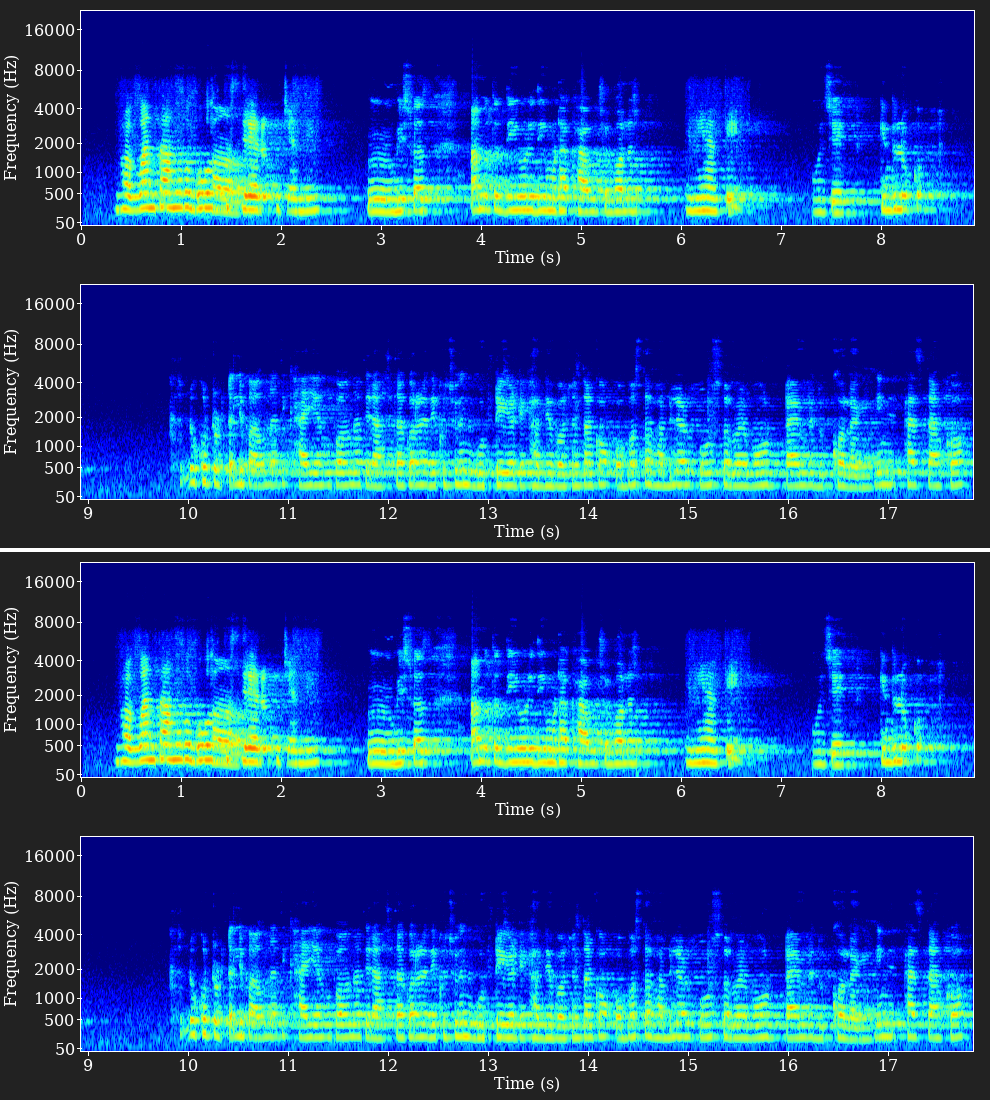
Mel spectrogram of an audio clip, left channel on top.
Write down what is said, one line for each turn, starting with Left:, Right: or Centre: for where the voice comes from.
Left: ଭଗବାନ ତ ଆମକୁ ବହୁତ
Right: ହଁ
Left: ଖୁସିରେ ରଖିଛନ୍ତି
Right: ଉ ବିଶ୍ବାସ ଆମେ ତ ଦି ଓଳି ଦିମୁଠା ଖାଉଛେ ଭଲସେ
Left: ନିହାତି।
Right: ଯେ କିନ୍ତୁ ଲୋକ ଲୋକ ଟୋଟାଲି ପାଉନାହାନ୍ତି ଖାଇବାକୁ ପାଉନାହାନ୍ତି। ରାସ୍ତା କରରେ ଦେଖୁଛୁ କେମିତି ଗୋଟେଇ ଗାଟେଇ ଖାଦ୍ୟ ପାଉଚନ୍ତି। ତାଙ୍କ କବା ଅବସ୍ତା ଭାବିଲା ବେଳକୁ ବହୁ ସମୟ ବହୁତ ଟାଇମ୍ ରେ ଦୁଃଖ ଲାଗେ। କିନ୍ତୁ ଖାସ୍ ତାଙ୍କ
